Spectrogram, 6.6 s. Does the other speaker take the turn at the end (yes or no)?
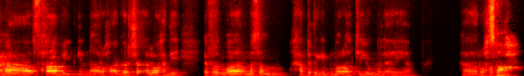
no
